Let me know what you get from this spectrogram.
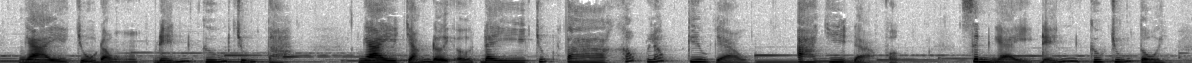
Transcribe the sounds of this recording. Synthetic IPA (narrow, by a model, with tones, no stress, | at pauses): ŋaː˨˩jt͡ɕu˧˩ɗə̰˧˨wŋ͡mɗe˨˦nkɨ˨˦wt͡ɕʊ˨˦ŋ͡mt̪aː˧ | ŋaː˨˩jt͡ɕa˧˩ŋɗəː˨˩jʔəː˧˩ɗə˧jt͡ɕʊ˨˦ŋ͡mt̪aː˧xɔ˦˥k͡p̚lə˦˥k͡p̚ki˧əwɣaː˨˩wʔaː˧zi˧ɗa̰ː˨˩fə˨˩t̚si˧ŋŋa̰ː˨˩jɗe˨˦nkɨ˨˦wt͡ɕʊ˨˦ŋ͡mt̪o˧j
